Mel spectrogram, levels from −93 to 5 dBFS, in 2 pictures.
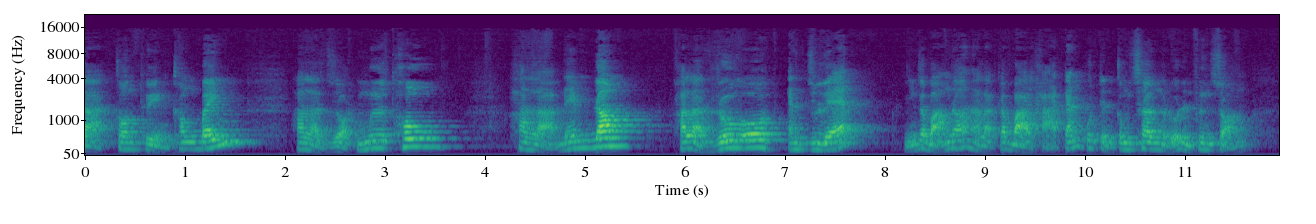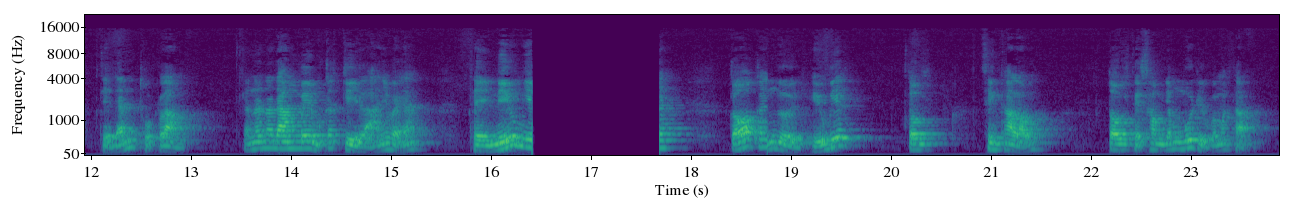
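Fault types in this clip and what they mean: Audio dropout to silence: the sound cuts off abruptly and gives way to silence for about 1.28 seconds before resuming mid-flow, with no room tone or background noise bridging the gap. Whatever was happening in that stretch is simply missing. The likely cause is that the input signal was interrupted, perhaps by a loose connection, a dropped link or an accidental mute, while the recording chain kept writing silence.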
